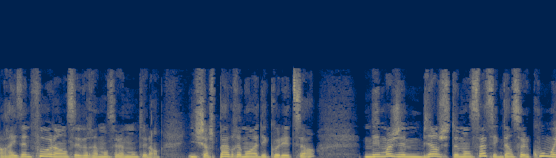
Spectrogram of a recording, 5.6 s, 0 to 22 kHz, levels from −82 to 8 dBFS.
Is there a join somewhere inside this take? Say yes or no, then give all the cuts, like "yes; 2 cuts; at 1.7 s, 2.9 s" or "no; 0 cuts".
yes; 1 cut; at 1.5 s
